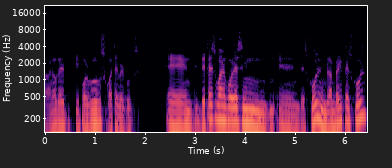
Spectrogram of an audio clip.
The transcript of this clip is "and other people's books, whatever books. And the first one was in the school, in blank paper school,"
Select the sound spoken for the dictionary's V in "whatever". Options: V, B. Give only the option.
B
